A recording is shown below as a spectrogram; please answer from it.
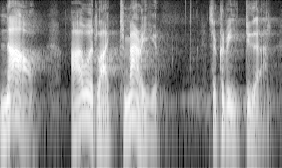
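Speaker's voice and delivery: very loud, put-on German accent. Retelling a woman asking a writer at a party to marry her: German accent. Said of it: "German accent".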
